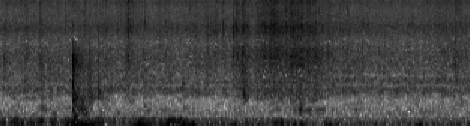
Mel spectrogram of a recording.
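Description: Fried rice porridge with egg sizzling in a nonstick wok over a gas flame, with the spatula stirring and scraping through it. A sharp tap about a second in.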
